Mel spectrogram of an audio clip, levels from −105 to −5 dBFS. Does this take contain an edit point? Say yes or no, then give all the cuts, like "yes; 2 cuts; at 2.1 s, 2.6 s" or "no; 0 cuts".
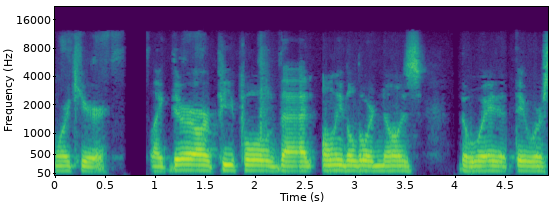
no; 0 cuts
